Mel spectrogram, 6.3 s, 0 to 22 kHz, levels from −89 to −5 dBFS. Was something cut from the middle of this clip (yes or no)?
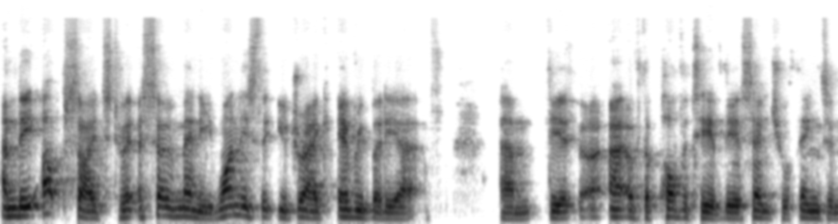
no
